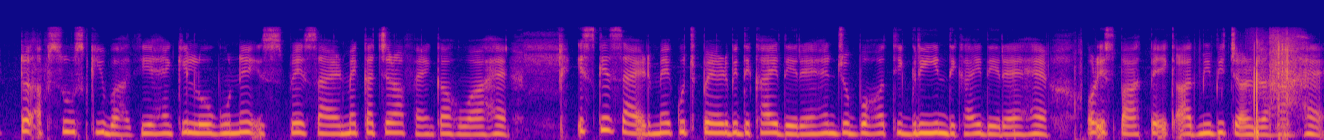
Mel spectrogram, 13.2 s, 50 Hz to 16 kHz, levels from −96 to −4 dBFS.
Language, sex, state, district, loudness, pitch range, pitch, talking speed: Hindi, female, Chhattisgarh, Bilaspur, -32 LUFS, 210-245 Hz, 230 Hz, 200 wpm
